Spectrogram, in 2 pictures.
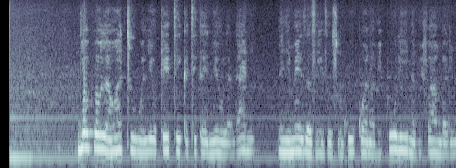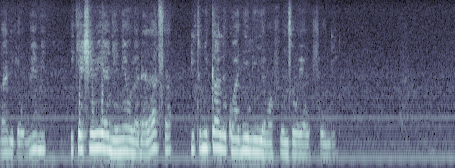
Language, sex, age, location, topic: Swahili, female, 25-35, Dar es Salaam, education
